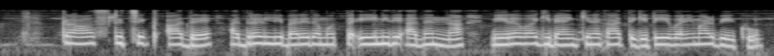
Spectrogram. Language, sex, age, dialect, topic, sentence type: Kannada, female, 36-40, Coastal/Dakshin, banking, statement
